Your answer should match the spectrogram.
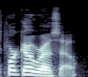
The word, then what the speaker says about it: Porco Rosso: Is it Porco Rosso? I always feel like I'm saying the name wrong. Porco Rosso. Yeah, it's Porco Rosso.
